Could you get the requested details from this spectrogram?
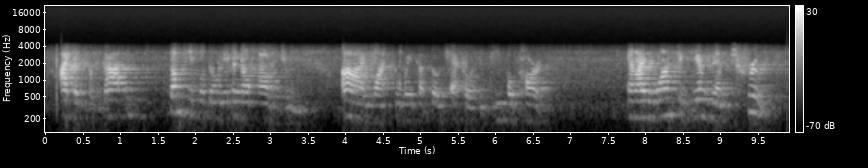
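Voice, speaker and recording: A woman talks at a moderate pace with long, frequent pauses and big swings in loudness, in a room with audible echo. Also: medium pitch for a woman, ordinary pitch variation. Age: 60s. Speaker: weight loss testimonial speaker. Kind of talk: testimony. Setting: church with audience.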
